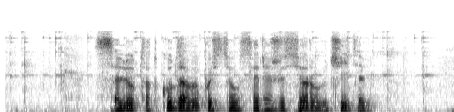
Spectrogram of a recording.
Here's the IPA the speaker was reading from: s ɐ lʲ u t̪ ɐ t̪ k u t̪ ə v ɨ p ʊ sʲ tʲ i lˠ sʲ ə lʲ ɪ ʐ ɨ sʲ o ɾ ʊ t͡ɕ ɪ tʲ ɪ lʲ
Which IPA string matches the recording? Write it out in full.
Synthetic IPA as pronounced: s ɐ lʲ u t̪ ɐ t̪ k u d̪ ə v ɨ p ʊ sʲ tʲ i lˠ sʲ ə ɾʲ ɪ ʐ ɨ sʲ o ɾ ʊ t͡ɕ i tʲ ɪ lʲ

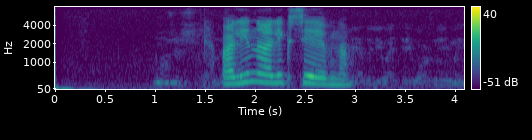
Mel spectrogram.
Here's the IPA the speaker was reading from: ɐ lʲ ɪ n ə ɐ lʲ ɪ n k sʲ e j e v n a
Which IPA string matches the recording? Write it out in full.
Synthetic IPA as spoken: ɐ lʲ i n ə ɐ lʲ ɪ k sʲ e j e v n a

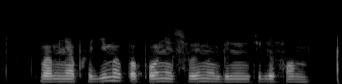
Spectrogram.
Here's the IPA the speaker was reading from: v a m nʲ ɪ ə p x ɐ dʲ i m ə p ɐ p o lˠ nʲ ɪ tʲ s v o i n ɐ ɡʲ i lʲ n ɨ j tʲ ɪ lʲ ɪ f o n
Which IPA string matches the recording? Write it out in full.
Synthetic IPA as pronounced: v a m nʲ ɪ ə p x ɐ dʲ i m ə p ɐ p o lˠ nʲ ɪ tʲ s v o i m ɐ bʲ i lʲ n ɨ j tʲ ɪ lʲ ɪ f o n

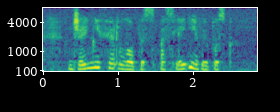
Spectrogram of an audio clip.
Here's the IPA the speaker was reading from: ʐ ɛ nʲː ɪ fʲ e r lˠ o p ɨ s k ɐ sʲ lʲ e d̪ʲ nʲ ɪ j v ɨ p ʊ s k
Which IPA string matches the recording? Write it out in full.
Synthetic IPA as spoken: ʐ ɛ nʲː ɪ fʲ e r lˠ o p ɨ s p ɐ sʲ lʲ e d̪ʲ nʲ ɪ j v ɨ p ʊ s k

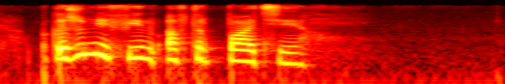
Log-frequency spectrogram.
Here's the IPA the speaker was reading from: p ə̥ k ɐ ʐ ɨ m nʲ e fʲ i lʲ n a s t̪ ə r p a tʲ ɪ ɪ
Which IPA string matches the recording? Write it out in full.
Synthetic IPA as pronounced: p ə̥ k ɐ ʐ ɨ m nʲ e fʲ i lʲ m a f t̪ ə r p a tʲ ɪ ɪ

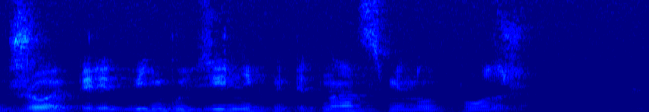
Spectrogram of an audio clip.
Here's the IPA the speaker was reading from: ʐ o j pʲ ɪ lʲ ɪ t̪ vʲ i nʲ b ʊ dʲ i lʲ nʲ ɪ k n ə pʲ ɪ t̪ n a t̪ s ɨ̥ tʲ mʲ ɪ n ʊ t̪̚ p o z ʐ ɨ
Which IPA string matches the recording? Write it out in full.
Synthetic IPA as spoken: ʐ o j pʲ ɪ ɾʲ ɪ d̪ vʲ i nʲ b ʊ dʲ i lʲ nʲ ɪ k n ə pʲ ɪ t̪ n a t̪ s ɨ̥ tʲ mʲ ɪ n u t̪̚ p o z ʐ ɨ

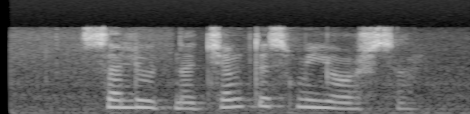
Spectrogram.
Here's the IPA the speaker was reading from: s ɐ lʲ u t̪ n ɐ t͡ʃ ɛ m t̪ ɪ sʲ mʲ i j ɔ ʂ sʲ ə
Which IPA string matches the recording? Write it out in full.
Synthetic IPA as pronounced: s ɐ lʲ u t̪ n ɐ t͡ʃ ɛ m t̪ ɪ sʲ mʲ i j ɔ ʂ sʲ ɐ

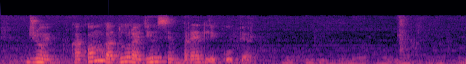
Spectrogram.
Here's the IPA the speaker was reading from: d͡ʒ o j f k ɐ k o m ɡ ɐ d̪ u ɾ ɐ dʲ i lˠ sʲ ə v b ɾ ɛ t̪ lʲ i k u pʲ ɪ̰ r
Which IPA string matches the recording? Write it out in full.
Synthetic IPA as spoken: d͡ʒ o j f k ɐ k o m ɡ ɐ d̪ u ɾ ɐ dʲ i lˠ sʲ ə v b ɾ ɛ d̪ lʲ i k u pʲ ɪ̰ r

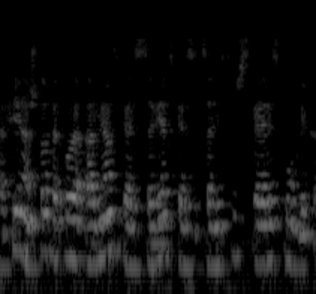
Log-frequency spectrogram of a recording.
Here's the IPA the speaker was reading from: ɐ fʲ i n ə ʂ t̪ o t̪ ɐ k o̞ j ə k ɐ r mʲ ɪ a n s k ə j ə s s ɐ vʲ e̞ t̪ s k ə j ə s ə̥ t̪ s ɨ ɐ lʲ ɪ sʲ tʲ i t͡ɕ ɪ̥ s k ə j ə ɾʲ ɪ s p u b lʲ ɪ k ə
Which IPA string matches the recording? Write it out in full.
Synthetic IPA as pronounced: ɐ fʲ i n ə ʂ t̪ o t̪ ɐ k o̞ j ə ʔ ɐ r mʲ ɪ a n s k ə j ə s s ɐ vʲ e̞ t̪ s k ə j ə s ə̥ t̪ s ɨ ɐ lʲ ɪ sʲ tʲ i t͡ɕ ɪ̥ s k ə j ə ɾʲ ɪ s p u b lʲ ɪ k ə

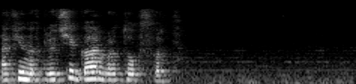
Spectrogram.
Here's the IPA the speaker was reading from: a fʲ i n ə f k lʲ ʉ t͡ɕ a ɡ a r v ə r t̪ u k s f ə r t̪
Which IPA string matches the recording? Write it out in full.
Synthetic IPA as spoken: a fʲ i n ə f k lʲ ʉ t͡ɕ i ɡ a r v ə r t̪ o k s f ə r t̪

